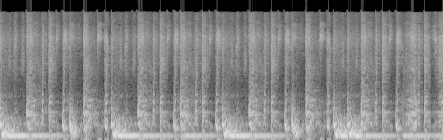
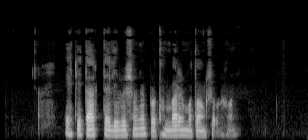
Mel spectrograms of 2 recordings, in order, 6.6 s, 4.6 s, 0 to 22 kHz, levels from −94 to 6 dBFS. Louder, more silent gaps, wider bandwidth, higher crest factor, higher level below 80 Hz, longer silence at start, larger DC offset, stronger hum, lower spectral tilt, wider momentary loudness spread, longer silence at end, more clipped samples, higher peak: first, -12 LUFS vs -24 LUFS; neither; first, 17.5 kHz vs 11 kHz; second, 12 dB vs 22 dB; first, -26 dBFS vs -56 dBFS; second, 0 s vs 1 s; first, 2% vs under 0.1%; neither; second, -3.5 dB/octave vs -7.5 dB/octave; second, 2 LU vs 18 LU; second, 0 s vs 1.1 s; neither; first, 0 dBFS vs -4 dBFS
